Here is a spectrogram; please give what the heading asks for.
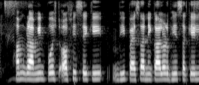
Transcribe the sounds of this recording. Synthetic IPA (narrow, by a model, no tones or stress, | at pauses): həmɡɾaːmiːnpoːsʈɔːpʰisːekibʱipɛːsanɪkaːləːɽbʱeːsəkel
